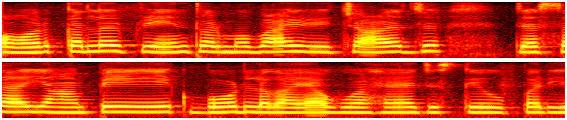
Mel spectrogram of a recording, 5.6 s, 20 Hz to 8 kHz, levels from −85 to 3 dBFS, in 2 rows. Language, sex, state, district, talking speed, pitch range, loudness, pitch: Hindi, female, Haryana, Jhajjar, 180 wpm, 235-255 Hz, -14 LUFS, 250 Hz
